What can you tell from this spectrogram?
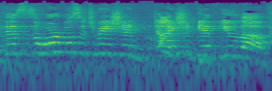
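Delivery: mock his own loving response; mock sweet reaction. Telling his parents how he responds to danger, high mock sweetness.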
